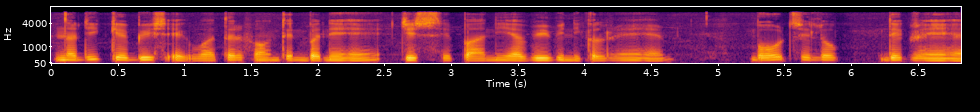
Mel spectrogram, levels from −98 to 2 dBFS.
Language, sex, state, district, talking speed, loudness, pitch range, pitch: Hindi, male, Arunachal Pradesh, Lower Dibang Valley, 185 wpm, -17 LUFS, 110-120 Hz, 115 Hz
